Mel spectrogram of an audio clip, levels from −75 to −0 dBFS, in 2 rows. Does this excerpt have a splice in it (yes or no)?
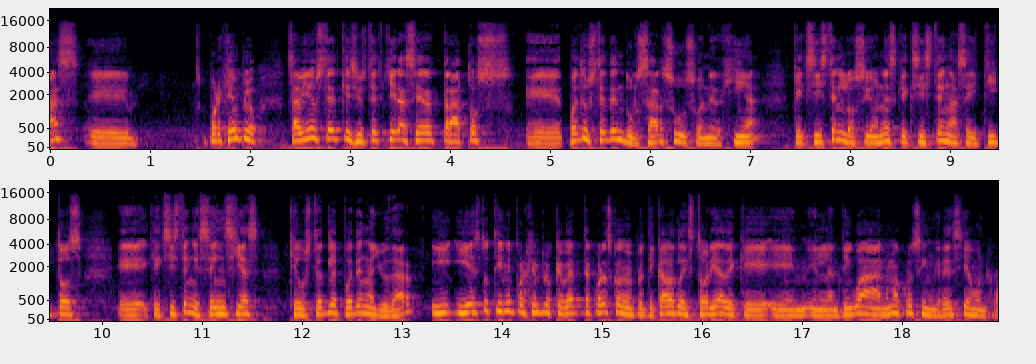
yes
